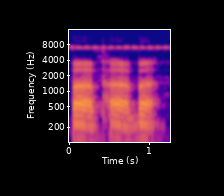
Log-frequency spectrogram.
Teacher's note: प फ बोलिएगा तो होठ से आता है। बिना प को यानी बोलने के समय होठ सटाना ही होगा।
